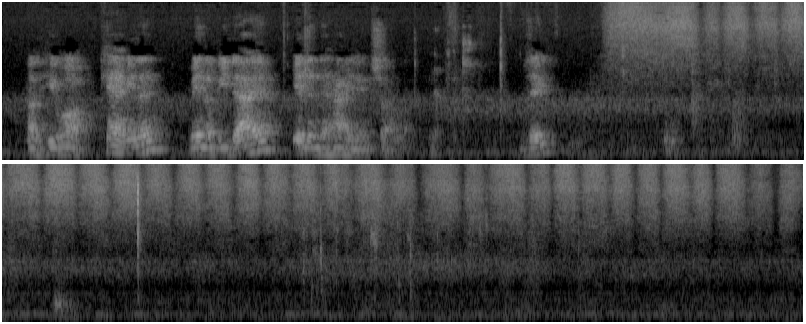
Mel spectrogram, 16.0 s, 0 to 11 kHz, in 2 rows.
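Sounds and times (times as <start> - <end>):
eraser wiping whiteboard: 6.0 - 16.0.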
